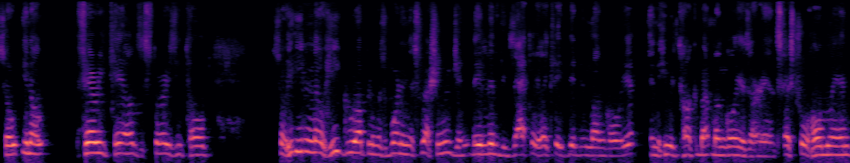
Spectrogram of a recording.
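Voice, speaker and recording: With a dark, mellow tone and a high pitch, a man rattles along at a very fast pace. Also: fairly even intonation. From USA, Mongolian family. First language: Mongolian. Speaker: travel company founder. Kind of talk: interview.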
